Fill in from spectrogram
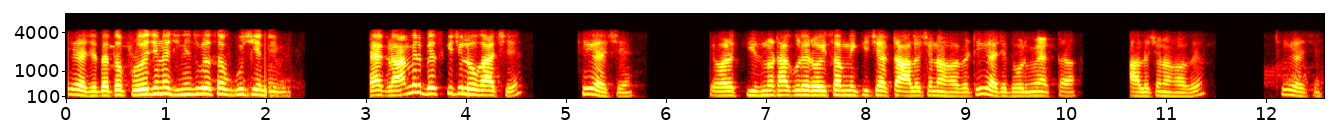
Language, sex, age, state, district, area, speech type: Bengali, male, 30-45, West Bengal, Howrah, urban, conversation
